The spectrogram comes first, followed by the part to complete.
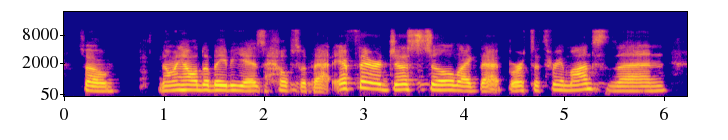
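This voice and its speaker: A woman's fairly even intonation and medium pitch come through against a quiet background. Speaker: feeding therapist presenter. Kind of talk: webinar presentation with Q&A. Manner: fast.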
